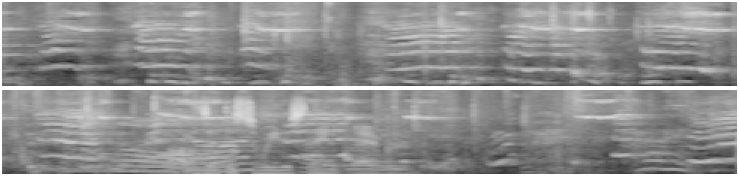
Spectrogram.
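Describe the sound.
A dog whimpers and whines excitedly in rapid, high-pitched, wavering bursts as its owner returns home from military service after months away; the whining continues throughout, loud, with a person talking over it.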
